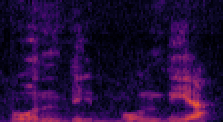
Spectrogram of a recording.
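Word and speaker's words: Buendía: যেটা হচ্ছে যে Arsenal are losing out on Emi Buende it seems because Emi's decided okay, How do you pronounce the last name? Buendia.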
